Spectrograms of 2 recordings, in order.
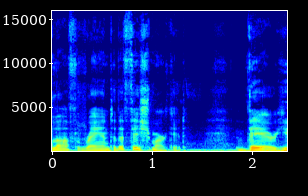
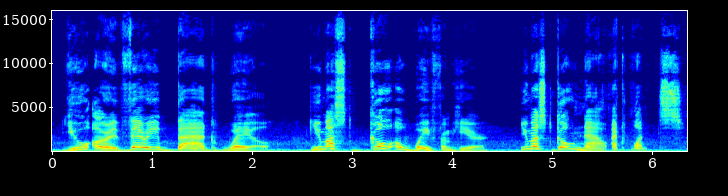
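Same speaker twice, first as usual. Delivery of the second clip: higher, scolding, ending in a hiss; very angry Noggin; 5 semitones higher than usual. Acted. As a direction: tell off the whale sternly. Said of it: "very, very angry".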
